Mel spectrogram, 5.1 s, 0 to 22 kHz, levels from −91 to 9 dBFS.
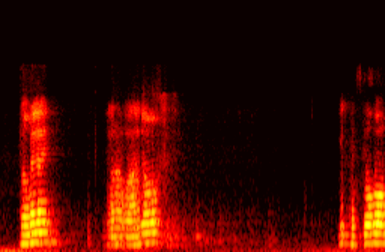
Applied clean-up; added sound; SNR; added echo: neural mask model DeepFilterNet 3.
